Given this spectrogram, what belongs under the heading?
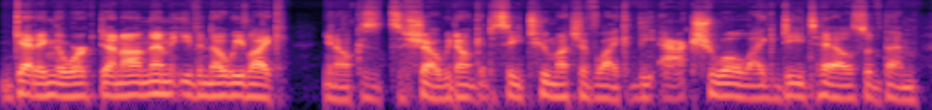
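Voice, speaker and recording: Guy on a reaction show, bright punchy voice, excited rambly casual chat. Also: sits low, fast talker. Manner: enthusiastic, rambling. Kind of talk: casual excited TV episode discussion.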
